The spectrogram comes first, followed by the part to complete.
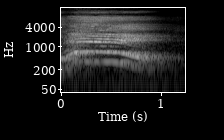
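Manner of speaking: high, loud rebuking shout. Retold or imitated. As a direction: bark it out at the demons. God rebukes the demons.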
